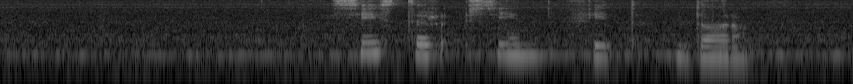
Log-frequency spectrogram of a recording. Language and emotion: Russian, neutral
